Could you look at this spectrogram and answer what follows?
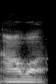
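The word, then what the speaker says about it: hour: It took me एन आवर, आवर्स इसका pronunciation आवर होता है, राइट।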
